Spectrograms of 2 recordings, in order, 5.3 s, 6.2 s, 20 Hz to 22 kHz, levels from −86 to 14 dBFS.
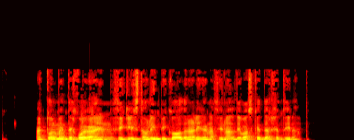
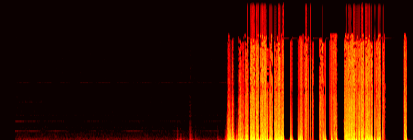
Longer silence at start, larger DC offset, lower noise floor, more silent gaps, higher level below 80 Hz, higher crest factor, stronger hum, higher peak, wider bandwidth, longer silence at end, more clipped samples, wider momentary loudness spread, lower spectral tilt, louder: second, 0.55 s vs 3.4 s; neither; first, under -90 dBFS vs -72 dBFS; neither; second, -56 dBFS vs -32 dBFS; about the same, 16 dB vs 16 dB; second, none vs 60 Hz at -40 dBFS; about the same, 0 dBFS vs 0 dBFS; second, 11.5 kHz vs over 20 kHz; first, 0.8 s vs 0.1 s; neither; about the same, 10 LU vs 11 LU; first, -5.5 dB/octave vs -3.5 dB/octave; second, -16 LUFS vs -12 LUFS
